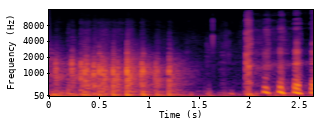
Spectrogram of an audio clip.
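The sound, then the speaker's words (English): A flurry of knocks on a wooden surface: quick, overlapping raps at first, then about five louder, distinct knocks in an uneven rhythm near the end, fairly loud. “Knock on wood if you're with me.”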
